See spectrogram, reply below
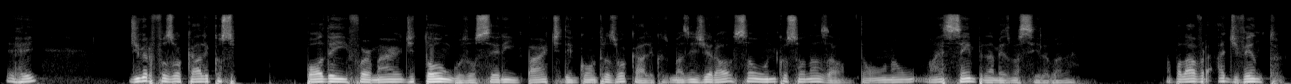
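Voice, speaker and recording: A man's voice: fairly low pitch, mellow, dry recording, studio quality. A man teaching a video lesson with a Brazilian Portuguese accent, working through quiz questions aloud, checking his answers and admitting his mistakes.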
